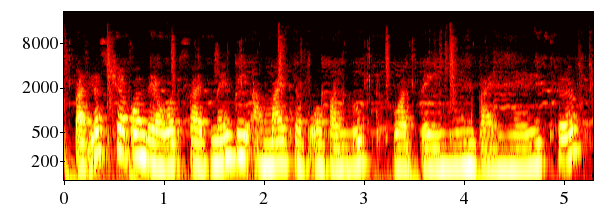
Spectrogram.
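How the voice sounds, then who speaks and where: Over music in the background, a woman speaks at a fairly slow pace with a fairly low pitch and lively intonation. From South Africa. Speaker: online English teacher and YouTuber. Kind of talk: casual tutorial. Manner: hesitant, many fillers.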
